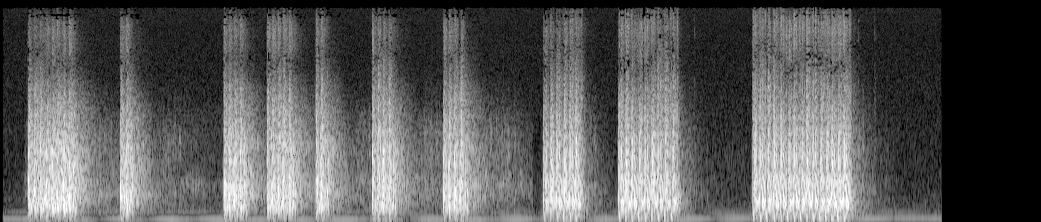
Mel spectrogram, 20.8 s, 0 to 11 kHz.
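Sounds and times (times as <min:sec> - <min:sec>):
Maxim machine gun firing: 0:00.5 - 0:03.6, 0:04.4 - 0:13.8, 0:15.0 - 0:17.5.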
